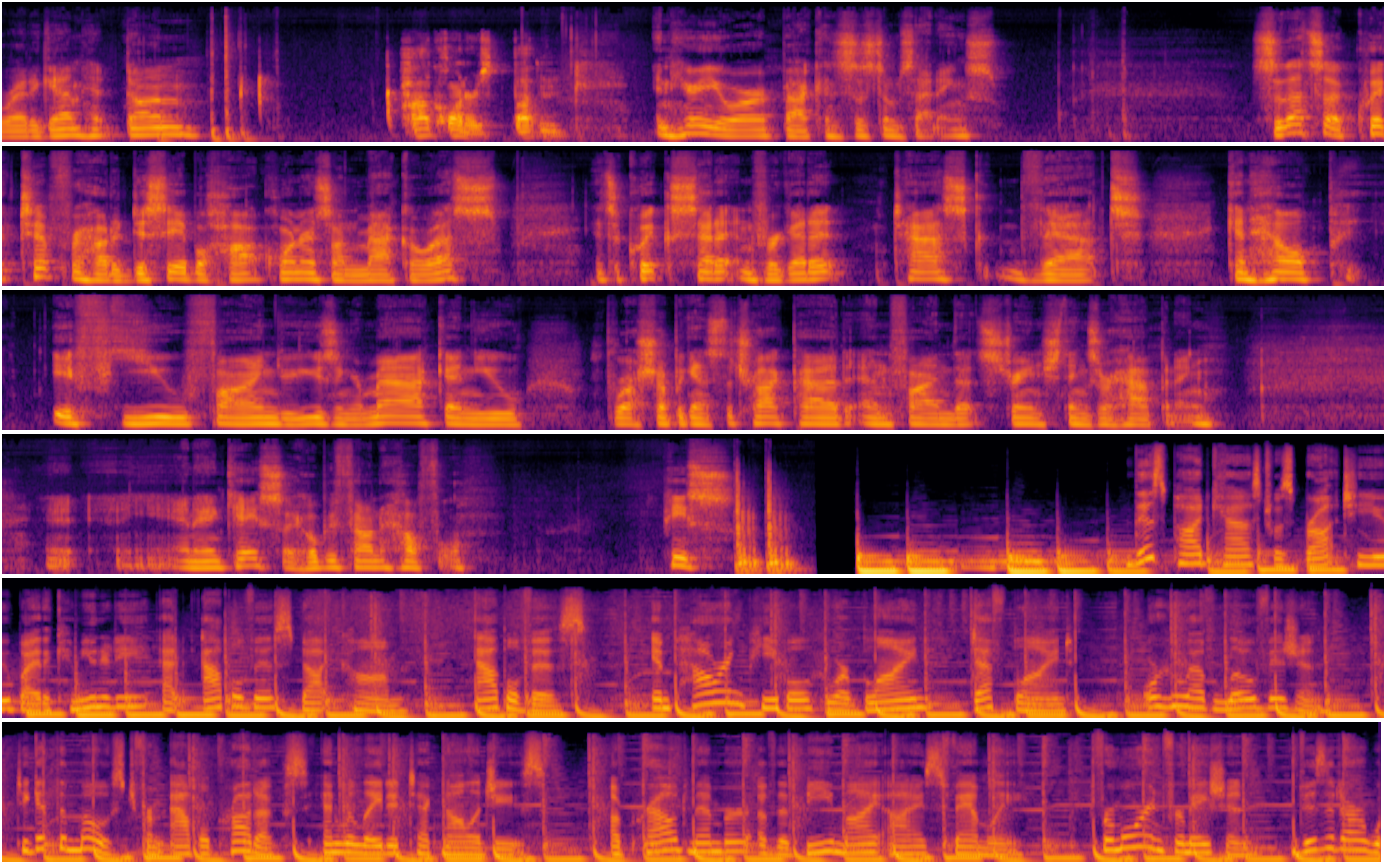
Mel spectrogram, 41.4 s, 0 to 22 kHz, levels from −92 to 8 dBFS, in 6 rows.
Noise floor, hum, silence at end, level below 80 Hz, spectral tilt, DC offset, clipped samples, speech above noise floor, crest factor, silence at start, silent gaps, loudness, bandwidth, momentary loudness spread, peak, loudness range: -59 dBFS; none; 0 s; -24 dBFS; -4.5 dB/octave; under 0.1%; under 0.1%; 41 dB; 18 dB; 0 s; 24.81-24.87 s; -18 LUFS; 18.5 kHz; 10 LU; 0 dBFS; 5 LU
